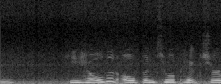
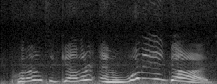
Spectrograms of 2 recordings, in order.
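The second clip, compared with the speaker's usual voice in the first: much higher hopeful question; eager coaching sponge; 9 semitones higher than usual. Acted. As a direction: ask it hopefully. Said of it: "SpongeBob asked hopefully".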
